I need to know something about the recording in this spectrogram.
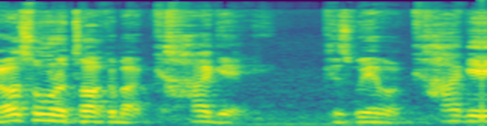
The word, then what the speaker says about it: KAG: long time has been Kag 36. K A G-36. Yes, Virginia is pronounced Kag, not cage with a K.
